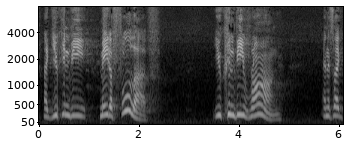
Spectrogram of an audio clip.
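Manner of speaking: loud, fervent sermon delivery; full-force preaching. Acted. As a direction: drive the story home to the congregation.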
